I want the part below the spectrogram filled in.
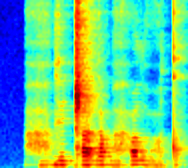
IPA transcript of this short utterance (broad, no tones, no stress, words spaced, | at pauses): ha̤ ɡe ǁaɡa ba̤hɵ ðˤṳtˤ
